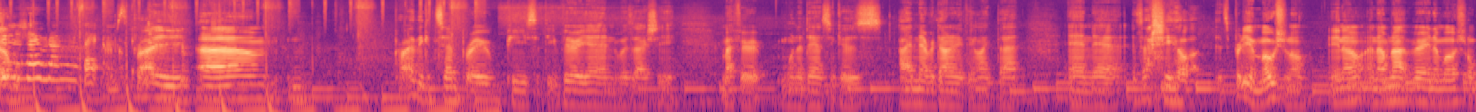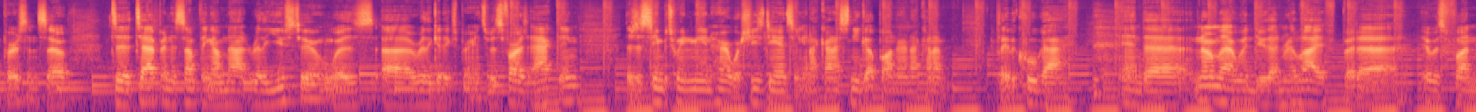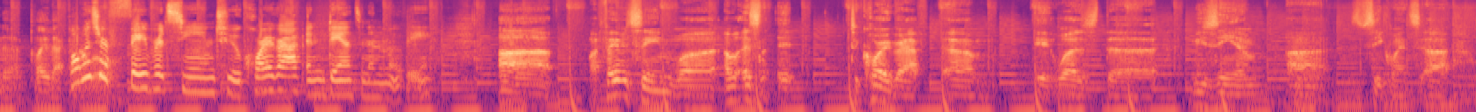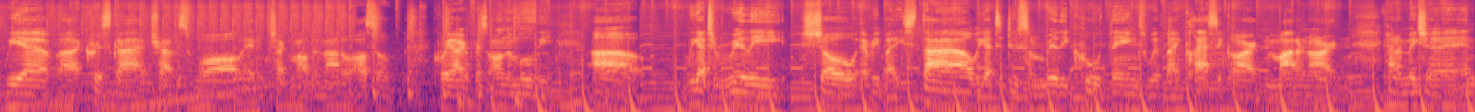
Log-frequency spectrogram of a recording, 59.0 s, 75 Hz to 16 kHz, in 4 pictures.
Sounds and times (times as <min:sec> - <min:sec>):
Speech: 0:00.0 - 0:03.1, 0:04.0 - 0:33.8, 0:34.5 - 0:59.0
Music: 0:00.0 - 0:59.0.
